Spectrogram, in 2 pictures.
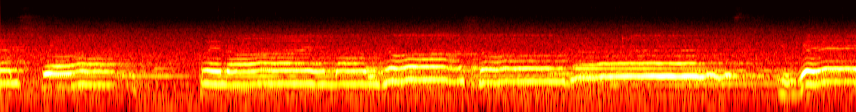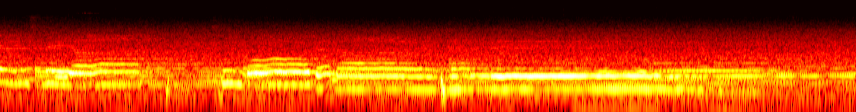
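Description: A slow song playing, its melody moving in long held notes of about a second each.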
